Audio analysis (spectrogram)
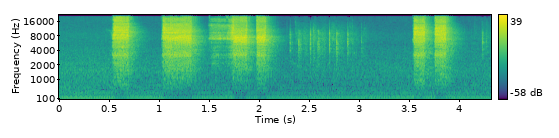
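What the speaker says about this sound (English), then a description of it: "Get a little spray in there." Short hissing bursts of lubricant spray aimed into a stuck part of a 19-inch G07 arcade monitor, two quick pairs of close, loud blasts with a steady low electrical hum underneath.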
